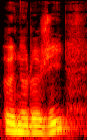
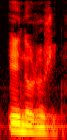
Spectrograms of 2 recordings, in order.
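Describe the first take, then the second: First: The first vowel is a rounded 'eu' sound. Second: The first vowel is an unrounded 'é' sound. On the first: This is how almost everyone says it. The speaker calls it wrong. "on le prononce quasiment tous œnologie" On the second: This is the real pronunciation. The speaker calls it right. "la réelle prononciation, c'est énologie"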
